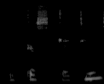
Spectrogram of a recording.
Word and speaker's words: Ykkösketjun: Before we do that, can you explain what Ykkösketjun stands for? I hope I pronounced yes. – it well. – yes, you did. Well, Ykkösketjun, which is you know, the name that they chose for this campaign, it means to the first line.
